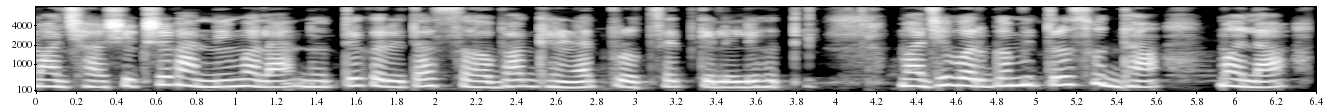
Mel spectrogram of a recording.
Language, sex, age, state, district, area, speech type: Marathi, female, 18-30, Maharashtra, Bhandara, rural, spontaneous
